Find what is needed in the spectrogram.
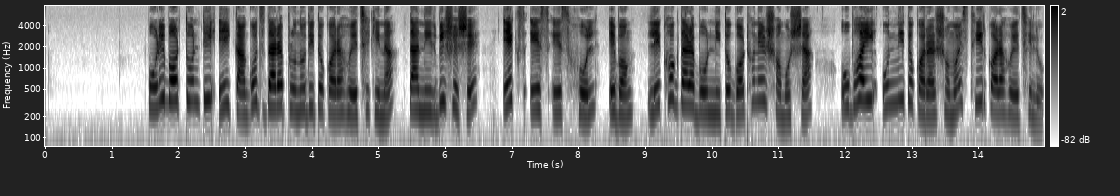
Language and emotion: Bengali, neutral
